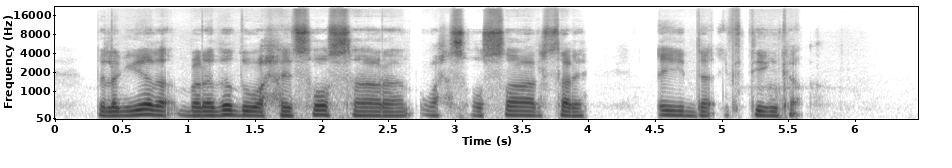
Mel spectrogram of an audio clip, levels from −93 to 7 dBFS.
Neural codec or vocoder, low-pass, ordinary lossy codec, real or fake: codec, 44.1 kHz, 7.8 kbps, DAC; none; none; fake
